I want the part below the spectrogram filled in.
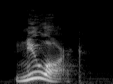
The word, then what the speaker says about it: Newark: the town in Delaware is spelled just like Newark, New Jersey, but it is pronounced Newark, even though it's spelled the same as Newark.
